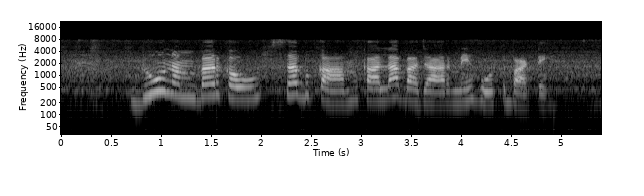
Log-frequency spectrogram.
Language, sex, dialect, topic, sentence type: Bhojpuri, female, Northern, banking, statement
